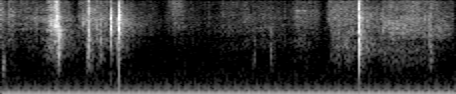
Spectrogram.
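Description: Pen or pencil writing on paper while working algebra problems, a few sharp scratchy strokes and taps close up, separated by quiet gaps over a low steady hum.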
